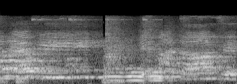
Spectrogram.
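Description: Live gospel music: several singers singing together over a band.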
